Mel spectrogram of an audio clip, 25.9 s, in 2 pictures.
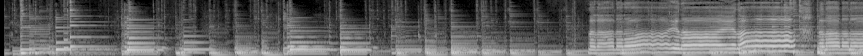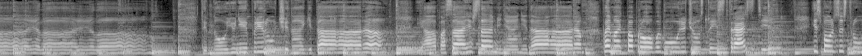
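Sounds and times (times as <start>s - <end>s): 
guitar: 0.1s - 25.8s.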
